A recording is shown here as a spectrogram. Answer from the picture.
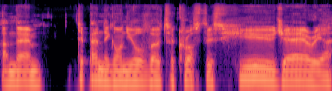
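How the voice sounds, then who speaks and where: With an English accent, a man speaks at a medium pitch and ordinary pitch variation. The recording is dry and close, with no echo. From England. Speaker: finance lecturer and libertarian writer. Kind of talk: interview.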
